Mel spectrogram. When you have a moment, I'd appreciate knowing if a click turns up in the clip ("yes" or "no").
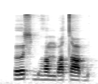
no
